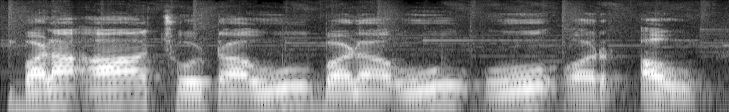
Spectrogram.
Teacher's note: पश्च भाग मतलब जिन स्वरों के उच्चारण में जीभ का पीछे वाला भाग यूज होता है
